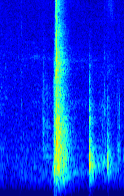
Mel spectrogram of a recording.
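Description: A dishwasher door slams shut with a thud.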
